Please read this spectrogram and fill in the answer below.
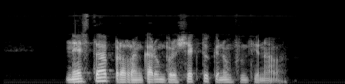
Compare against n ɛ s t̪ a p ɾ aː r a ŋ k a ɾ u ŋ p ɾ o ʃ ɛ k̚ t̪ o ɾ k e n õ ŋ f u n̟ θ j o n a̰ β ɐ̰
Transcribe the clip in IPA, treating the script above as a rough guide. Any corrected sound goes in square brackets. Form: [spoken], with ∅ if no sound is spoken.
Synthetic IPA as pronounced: n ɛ s t̪ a p ɾ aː r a ŋ k a ɾ u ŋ p ɾ o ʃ ɛ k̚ t̪ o [∅] k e n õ ŋ f u n̟ θ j o n a̰ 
